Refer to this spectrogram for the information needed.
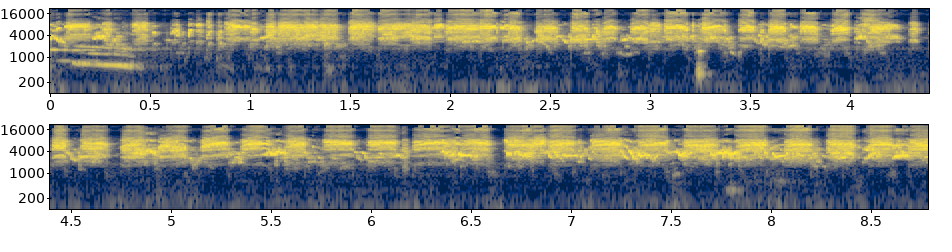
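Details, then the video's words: Budgerigars chirp while eating green food, an unbroken, rapid, high-pitched chatter of warbling notes lasting throughout, with one brief lower falling note near the start. "Beautiful Budgies Enjoying Eating Green Food | Love Birds Chirping Sounds"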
